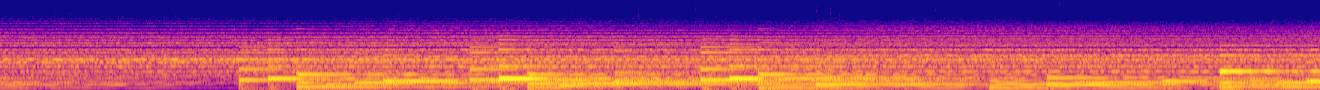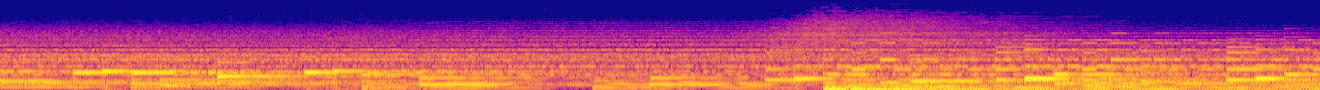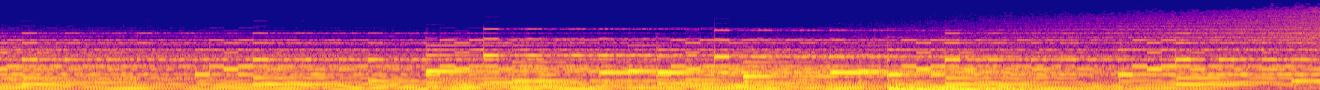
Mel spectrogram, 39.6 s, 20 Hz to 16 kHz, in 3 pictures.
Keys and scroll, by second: 23.9 ctrl+x.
